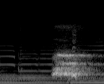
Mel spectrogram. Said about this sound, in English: My dog's barking.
